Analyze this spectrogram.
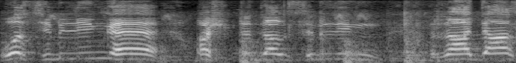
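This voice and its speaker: Over noticeable background noise, a man talks at an extremely high pitch. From Uttarakhand, Jaunsar-Bawar area. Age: 70s. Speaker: temple guide. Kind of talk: guided temple tour narration.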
